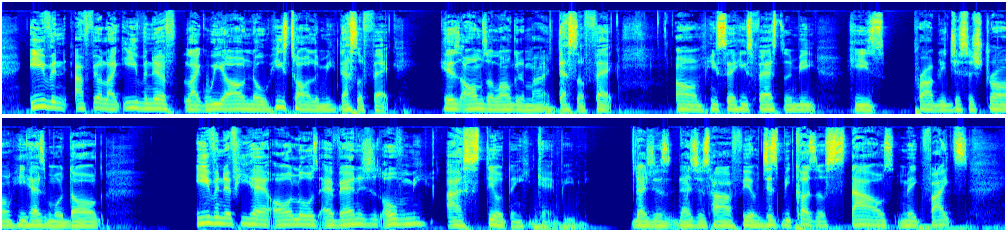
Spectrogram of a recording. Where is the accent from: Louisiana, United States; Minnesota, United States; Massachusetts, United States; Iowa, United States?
Louisiana, United States; New Orleans; now in Houston, United States; When I came from New Orleans to Houston, I used to get my nose bust all the time because I love to fight.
